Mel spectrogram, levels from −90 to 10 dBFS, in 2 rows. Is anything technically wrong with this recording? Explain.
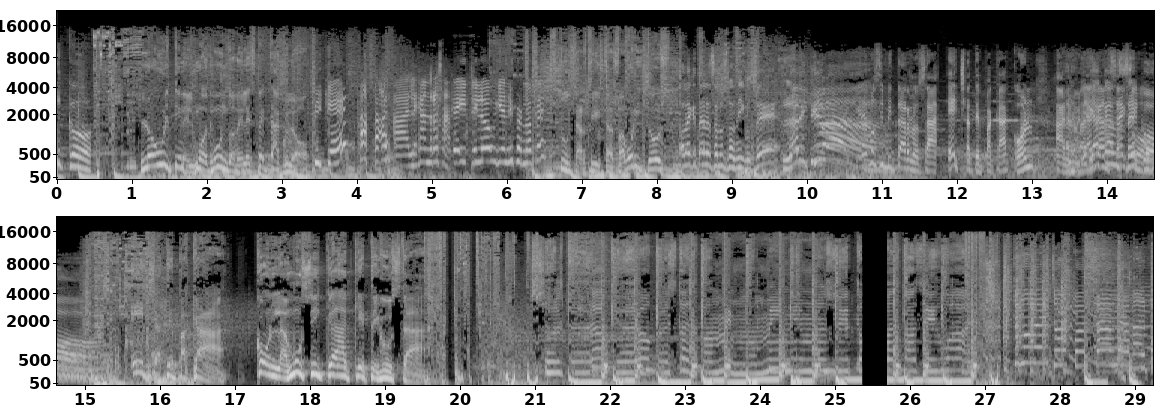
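Yes, there are three kinds of fault.

Frames out of order occur at 1.66 to 2.06 s, 5.27 to 5.58 s and 24.41 to 24.54 s. In each, two neighbouring blocks of about 186 ms, 139 ms and 46 ms arrived swapped and were decoded that way, which fits runs of four, three and one frame. The stretch sounds like a garbled flutter. Unlike a dropout, nothing is missing and no time is lost; the material is only rearranged.

A playback stall runs from 25.35 to 25.70 s: the output goes silent for about 350 ms, most likely because the player ran short of data or its thread was blocked. What separates it from a dropout or a cut is that the sound halts mid-flow and then resumes exactly where it stopped, so nothing is skipped. The gap is pure delay rather than lost material.

Time-compressed catch-up follows directly, from 25.70 to 28.00 s, as the player works off the backlog left by the stall. 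It plays at 1.15 times normal speed by cutting out small pieces and cross-fading over them. The result sounds hurried, but the pitch stays unchanged. That distinguishes it from a simple speed-up or a sample-rate mismatch, both of which would raise the pitch along with the tempo.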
